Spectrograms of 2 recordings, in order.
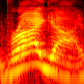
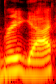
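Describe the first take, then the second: First: The first vowel sounds like 'eye'. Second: The first vowel sounds like 'ee'. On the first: The speaker calls it right. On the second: The speaker calls it wrong. "not Bree Guy"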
